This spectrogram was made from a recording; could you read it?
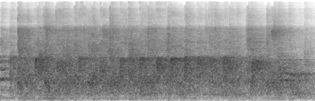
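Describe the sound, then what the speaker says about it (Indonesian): Students in a middle-school classroom clap together, a steady patter of close applause lasting a few seconds before easing off slightly. "Tepuk tangan buat Mbak Jovina."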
